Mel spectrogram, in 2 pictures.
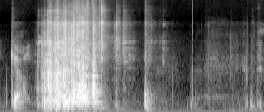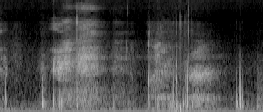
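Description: Two toy monster trucks released down a plastic ramp track: a loud rattling rush of wheels on the track about half a second in, then scattered light clicks and knocks as they roll on.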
